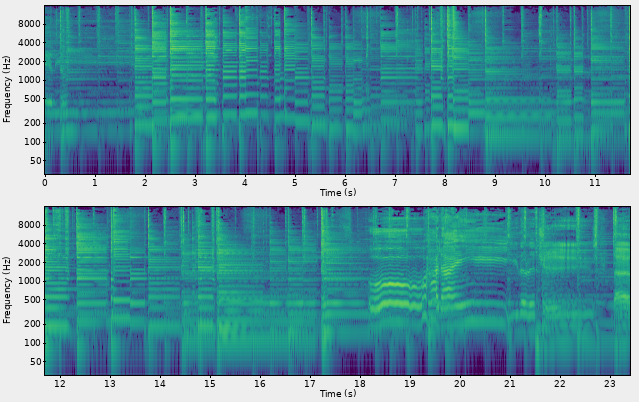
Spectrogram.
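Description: Solo acoustic guitar playing an instrumental passage between verses of a folk ballad, a quick run of picked notes over a low bass line.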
